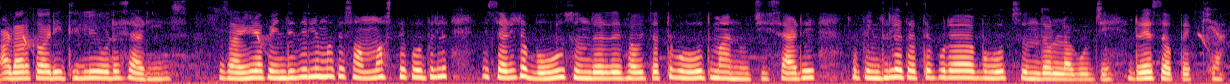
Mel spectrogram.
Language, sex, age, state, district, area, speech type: Odia, female, 60+, Odisha, Kendujhar, urban, spontaneous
